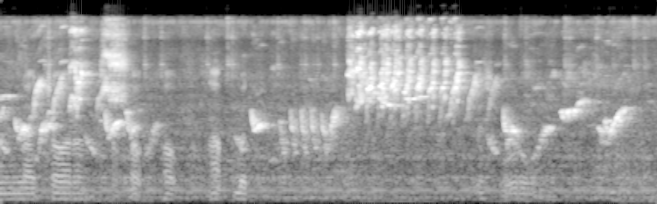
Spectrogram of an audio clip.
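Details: Lovebird singing loudly at a bird contest: dense, continuous twittering of sharp squeaks, buzzy harmonic chatters and shrill screeches, one especially strong buzzy burst partway through, with other voices faintly beneath.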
